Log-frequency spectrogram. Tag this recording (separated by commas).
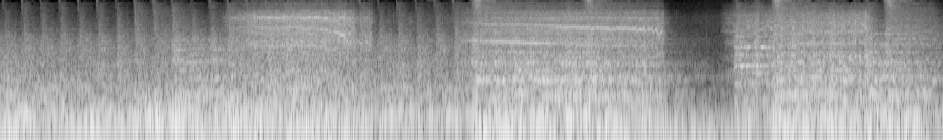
Music, Speech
